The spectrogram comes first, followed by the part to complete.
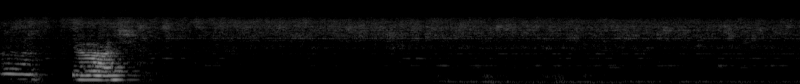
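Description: A short laugh, then a steady, faint hiss of running water in a small bathroom.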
